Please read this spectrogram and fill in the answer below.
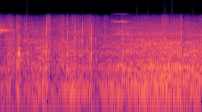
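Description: A paper receipt being unfolded and handled close to the microphone: crackling and rustling, with sharp crinkles in the first two seconds and a denser rustle after.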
